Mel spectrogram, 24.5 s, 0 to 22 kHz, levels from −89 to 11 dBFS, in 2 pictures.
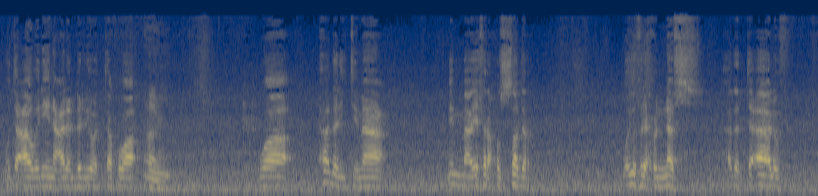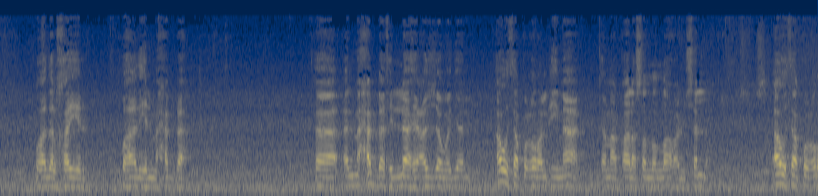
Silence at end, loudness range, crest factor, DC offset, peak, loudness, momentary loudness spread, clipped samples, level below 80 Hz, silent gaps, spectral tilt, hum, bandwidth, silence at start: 0 s; 4 LU; 22 dB; under 0.1%; -8 dBFS; -28 LUFS; 17 LU; under 0.1%; -54 dBFS; none; -4.5 dB/octave; none; 16 kHz; 0 s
